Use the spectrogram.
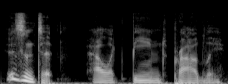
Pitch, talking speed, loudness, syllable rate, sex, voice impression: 105 Hz, 130 wpm, -21 LUFS, 4.4 syllables/s, male, very masculine, very adult-like, middle-aged, very thick, very tensed, powerful, bright, soft, very clear, fluent, slightly raspy, very cool, very intellectual, very calm, mature, friendly, reassuring, very elegant, sweet, very kind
